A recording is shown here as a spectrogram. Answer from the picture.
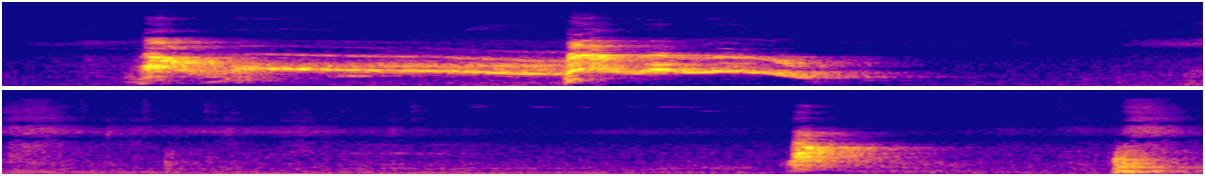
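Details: Irritated female Pinscher reacting to noise in the street, giving two long harsh whining barks that slide downward, then a pause with faint background hum, then two sharp short barks near the end.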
